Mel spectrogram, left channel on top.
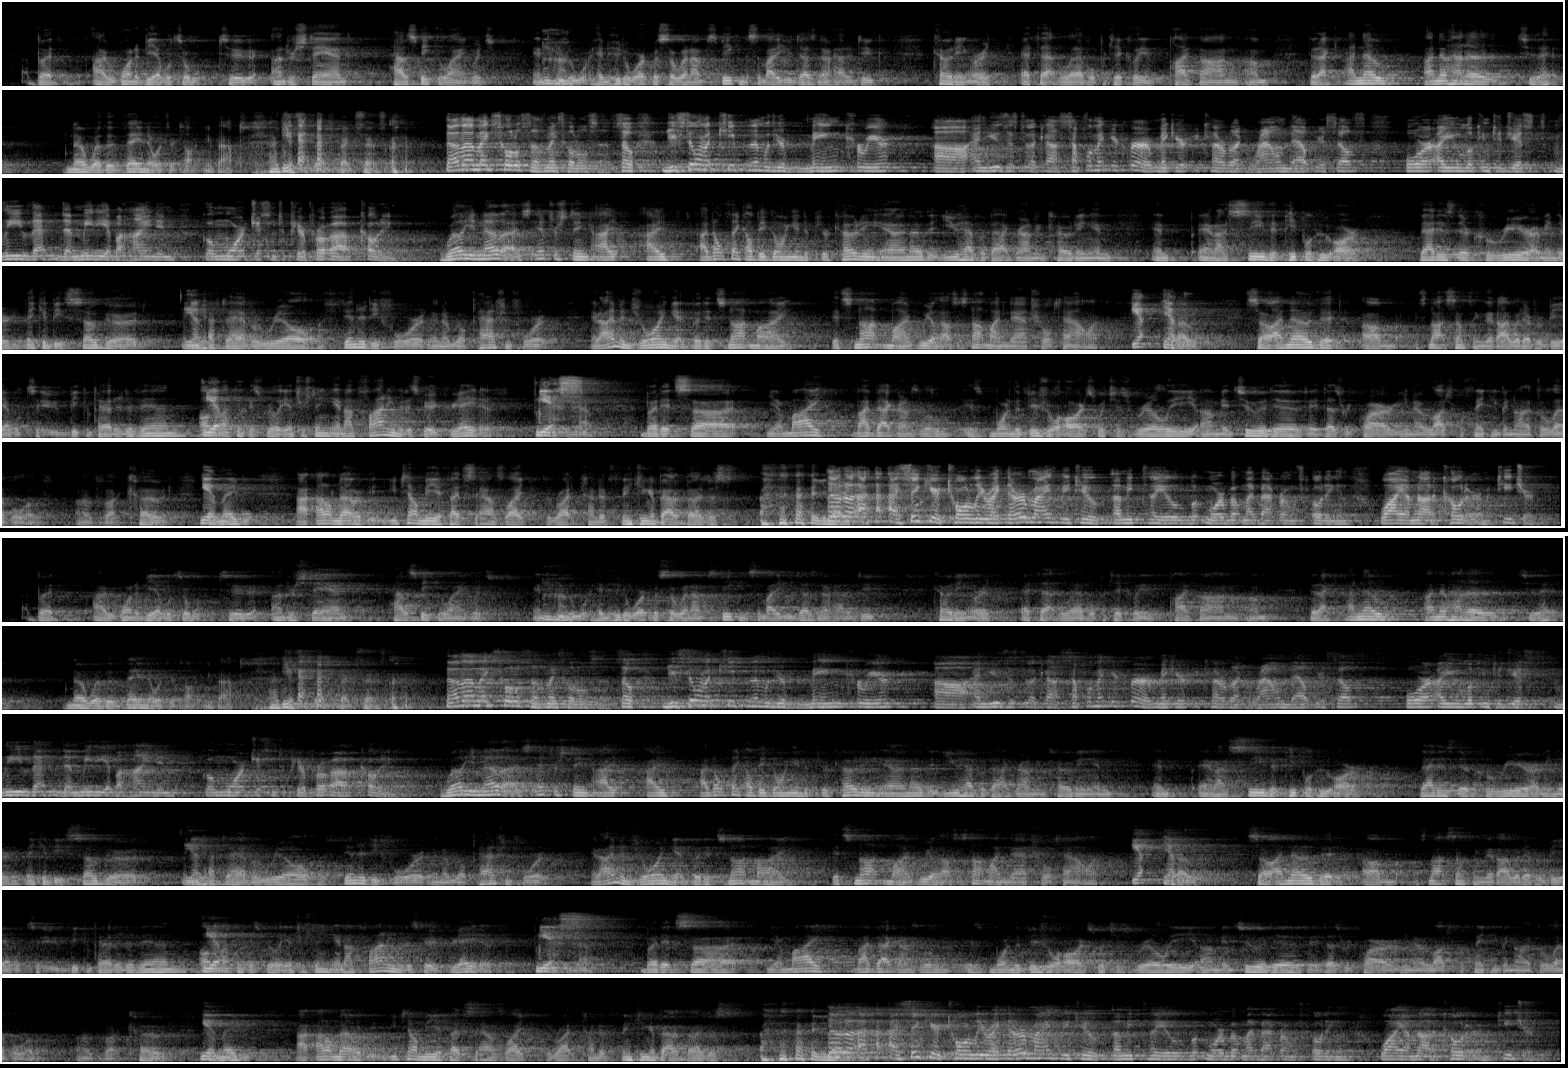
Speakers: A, on the left (about 45°); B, on the left (about 75°).
A: but I want to be able to to understand how to speak the language and
B: hmm
A: who to and who to work with. So when I'm speaking to somebody who does know how to do c- coding or at at that level, particularly in Python, um, that I I know I know how to to know whether they know what they're talking about. <laughs> I guess
B: <laughs> Yeah.
A: if that makes sense.
B: No, that makes total sense. That makes total sense. So, do you still want to keep them with your main career uh, and use this to like kind of supplement your career, or make your kind of like round out yourself, or are you looking to just leave that the media behind and go more just into pure pro, uh, coding?
A: <laughs> well, you know, it's interesting. I I I don't think I'll be going into pure coding, and I know that you have a background in coding, and and and I see that people who are that is their career. I mean, they're they can be so good,
B: Yep.
A: and you have to have a real affinity for it and a real passion for it. And I'm enjoying it, but it's not my it's not my wheelhouse. It's not my natural talent.
B: Yep.
A: So
B: Yep.
A: so I know that um, it's not something that I would ever be able to be competitive in, although
B: Yep.
A: I think it's really interesting, and I'm finding that it's very creative
B: Yes.
A: you know. But it's uh, you know, my my background is a little is more in the visual arts, which is really um, intuitive. It does require, you know, logical thinking, but not at the level of of uh, code.
B: Yep.
A: So maybe I, I don't know. You tell me if that sounds like the right kind of <laughs> thinking about it, but I just, <laughs> you
B: No,
A: know,
B: no, I, I think you're totally right. That reminds me too. Let me tell you a little bit more about my background with coding and why I'm not a coder. I'm a teacher.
